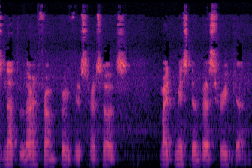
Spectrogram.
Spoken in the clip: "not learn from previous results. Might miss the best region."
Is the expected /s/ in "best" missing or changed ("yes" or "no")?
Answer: no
